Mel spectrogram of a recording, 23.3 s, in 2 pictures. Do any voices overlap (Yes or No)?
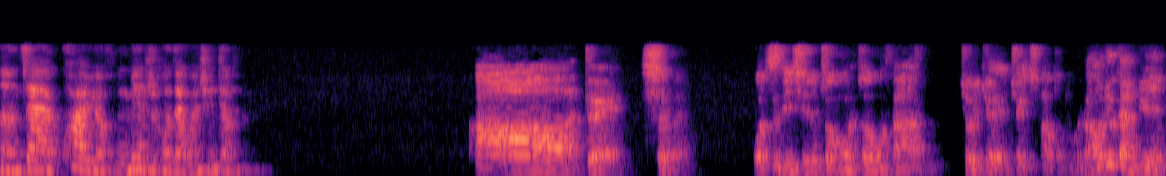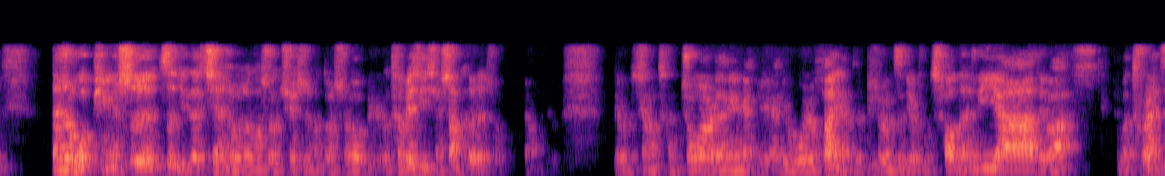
No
